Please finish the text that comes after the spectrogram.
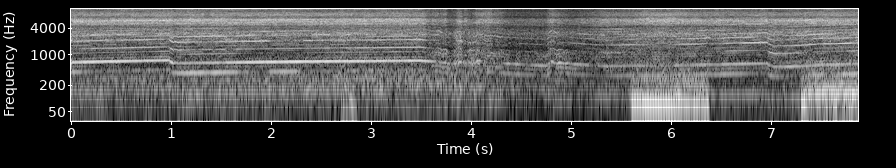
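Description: Formula 1 racing car engine in the F1 25 video game, altered by an audio mod, wails steadily at high revs, dipping briefly around gear changes, with a louder low rumble surging near the end.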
